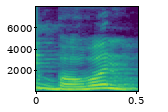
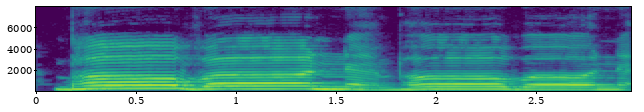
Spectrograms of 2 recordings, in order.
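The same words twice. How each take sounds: First: Said in the usual way. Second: "भवन" extremely slow, bha-van; sounded out. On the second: Shown as a demonstration. Teacher helping students hear av, "भवन" very drawn out. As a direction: stretch each syllable of "भवन" right out. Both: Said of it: "अव की आ रही है".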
